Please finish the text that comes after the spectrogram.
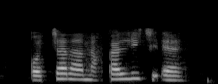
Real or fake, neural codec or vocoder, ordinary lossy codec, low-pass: fake; codec, 44.1 kHz, 2.6 kbps, SNAC; AAC, 24 kbps; 5.4 kHz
